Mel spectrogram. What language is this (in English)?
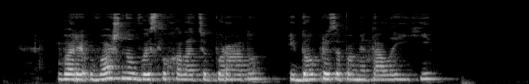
Ukrainian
